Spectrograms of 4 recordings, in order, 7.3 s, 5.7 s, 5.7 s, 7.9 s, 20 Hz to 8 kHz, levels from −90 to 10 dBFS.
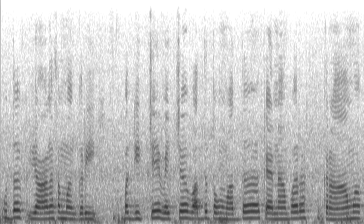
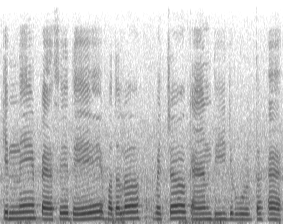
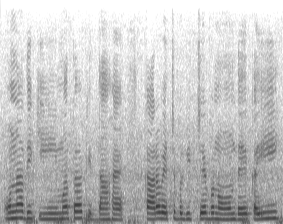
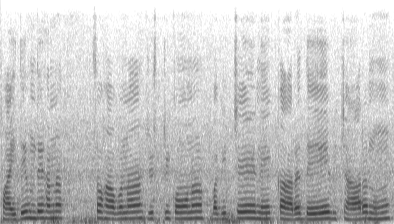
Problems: none marked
